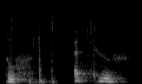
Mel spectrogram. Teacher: without aspiration on the T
